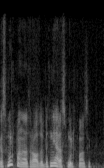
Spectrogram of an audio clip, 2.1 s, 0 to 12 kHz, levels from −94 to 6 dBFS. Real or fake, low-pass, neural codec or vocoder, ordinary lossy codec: real; 10.8 kHz; none; AAC, 48 kbps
